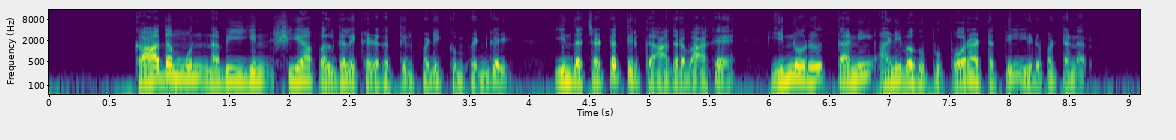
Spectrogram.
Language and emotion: Tamil, neutral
